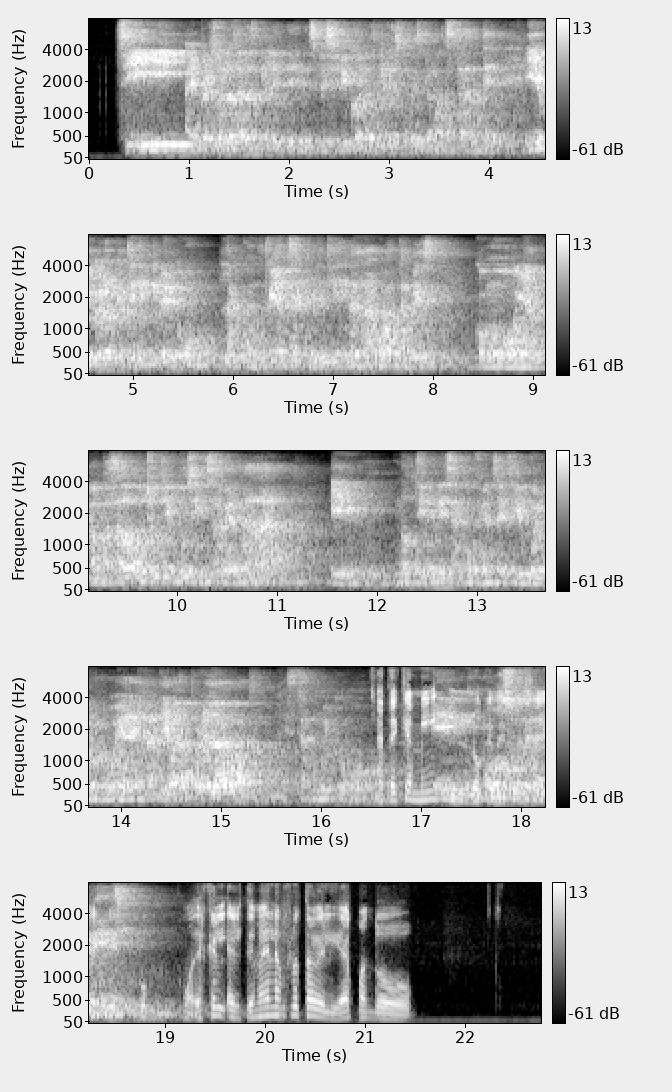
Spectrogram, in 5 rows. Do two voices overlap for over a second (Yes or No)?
Yes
